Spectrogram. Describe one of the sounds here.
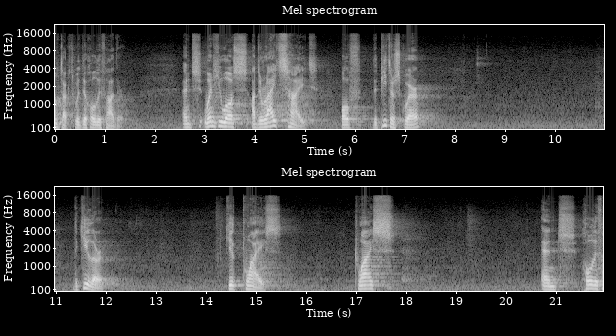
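A middle-aged man speaks forcefully into a microphone, in bursts with long pauses.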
